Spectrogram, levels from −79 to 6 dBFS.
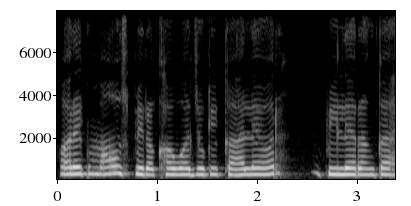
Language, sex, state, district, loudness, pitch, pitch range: Hindi, female, Jharkhand, Garhwa, -15 LUFS, 295 Hz, 285-315 Hz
